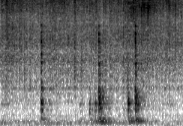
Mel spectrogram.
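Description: Food fries on a pan as its other side cooks, giving a close, steady sizzle with a few soft scraping stirs.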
